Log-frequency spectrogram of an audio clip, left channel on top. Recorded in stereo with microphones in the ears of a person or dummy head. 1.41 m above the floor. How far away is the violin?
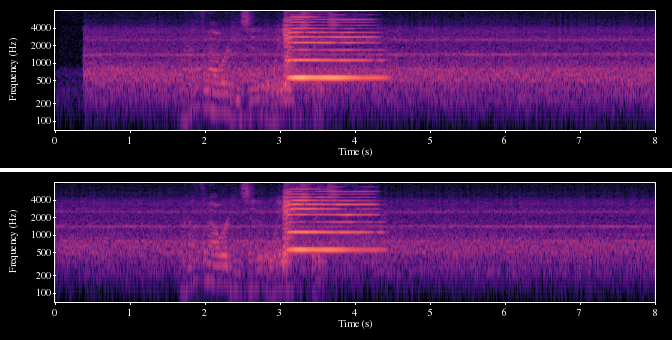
About 0.9 m.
